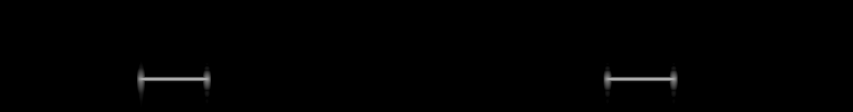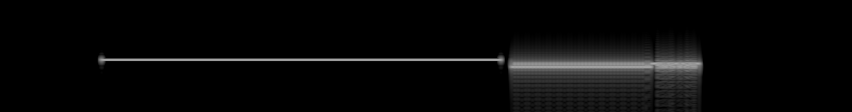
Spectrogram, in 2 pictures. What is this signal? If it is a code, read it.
Fax machine handshake, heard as beeps, a long tone and a warble.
